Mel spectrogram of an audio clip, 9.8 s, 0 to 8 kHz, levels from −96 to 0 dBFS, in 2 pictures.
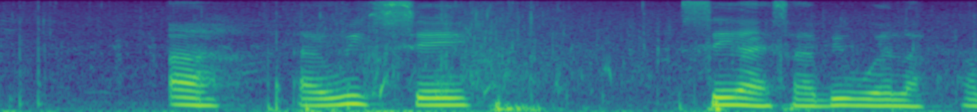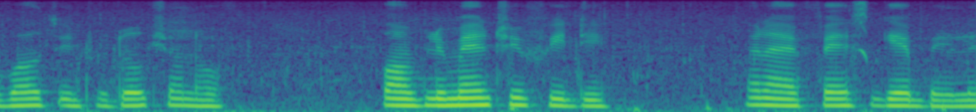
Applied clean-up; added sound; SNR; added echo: none; Bird / Fowl; 18 dB; none.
